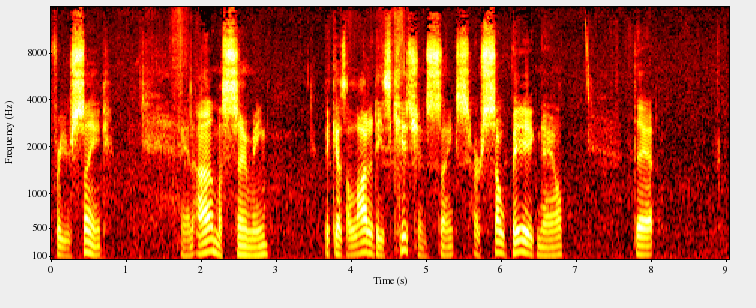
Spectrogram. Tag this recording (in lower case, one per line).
speech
